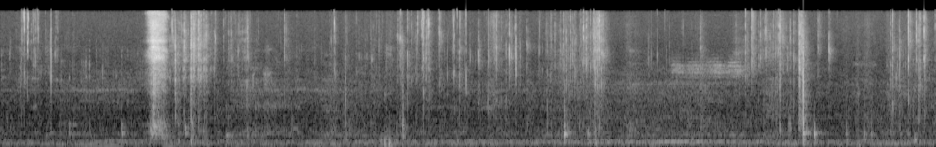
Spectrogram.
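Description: Plastic chocolate-bar wrapper crinkling and crackling as it is gripped and torn open with the teeth, in scattered sharp crackles, the loudest about two seconds in and another near ten and a half seconds.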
